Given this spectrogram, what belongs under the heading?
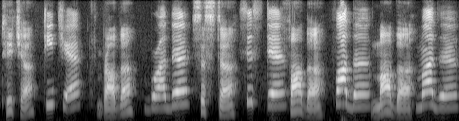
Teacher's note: এবার র যদি লাস্টে আসে তাহলে র এর উচ্চারণটা ব্রিটিশরা করে না।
